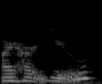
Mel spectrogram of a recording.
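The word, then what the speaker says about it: IHeartEwe: So if you're looking for me online, everywhere else on the interwebs, I am IHeartU, and that's spelled E-W-E, like a sheep.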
